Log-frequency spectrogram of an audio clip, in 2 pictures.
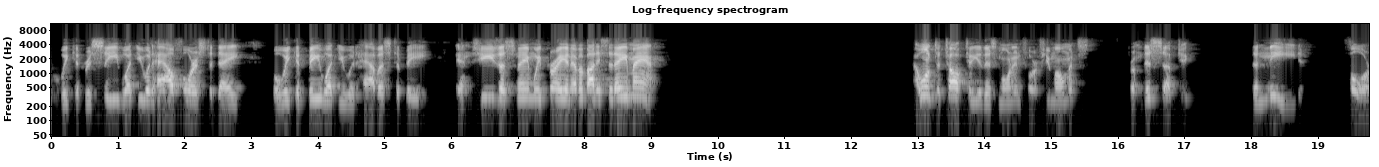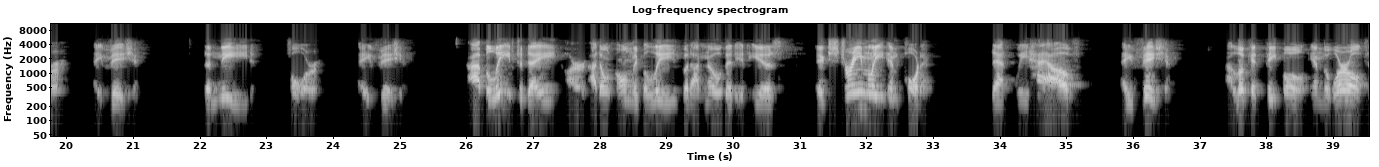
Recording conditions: large echoing room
